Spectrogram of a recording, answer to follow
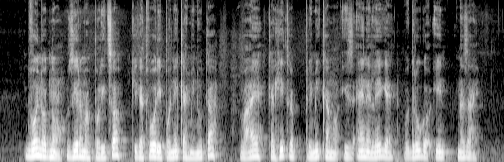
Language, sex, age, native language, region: Slovenian, male, 30-49, Slovenian, Savinja region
